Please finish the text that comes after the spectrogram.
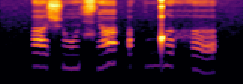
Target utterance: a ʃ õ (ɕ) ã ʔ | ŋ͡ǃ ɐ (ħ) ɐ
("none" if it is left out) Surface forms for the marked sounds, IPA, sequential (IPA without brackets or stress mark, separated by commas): ɕ, h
